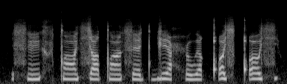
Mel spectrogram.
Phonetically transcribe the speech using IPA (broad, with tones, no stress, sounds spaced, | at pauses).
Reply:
s ẽ˨˦ x tˤ õ˧ sʲ ə˧ tˤ ẽ˧ s ɛ˨ tʲ ɡ e˦˨ ħ u˨ ɪ̯ qʼ o˦ sʲ qʼ o˦ sʲ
